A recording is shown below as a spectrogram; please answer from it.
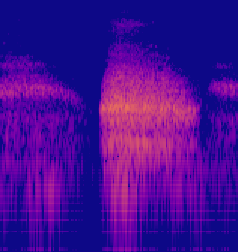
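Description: A woman's breathing: a faint breath, then a louder, longer breath of about a second starting halfway through, as she exercises on a Pilates reformer.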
